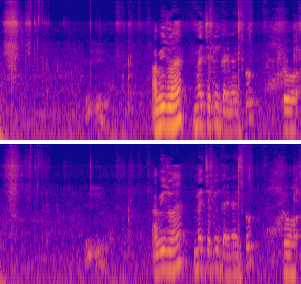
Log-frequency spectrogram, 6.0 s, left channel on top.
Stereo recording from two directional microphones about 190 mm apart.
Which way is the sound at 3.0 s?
30° left (ahead or behind).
